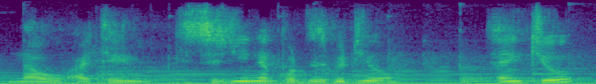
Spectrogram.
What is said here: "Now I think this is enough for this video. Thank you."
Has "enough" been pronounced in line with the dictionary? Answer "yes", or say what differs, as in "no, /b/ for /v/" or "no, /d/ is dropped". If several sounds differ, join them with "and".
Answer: no, /p/ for /f/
